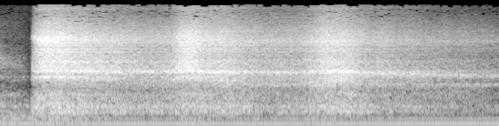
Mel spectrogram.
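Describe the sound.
A voice imitates a vacuum cleaner motor's suction hiss: a loud, breathy hissing that starts abruptly and swells twice more in rhythmic pulses, with no talking.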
